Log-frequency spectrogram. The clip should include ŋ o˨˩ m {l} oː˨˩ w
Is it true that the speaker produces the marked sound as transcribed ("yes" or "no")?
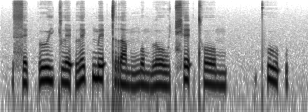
yes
